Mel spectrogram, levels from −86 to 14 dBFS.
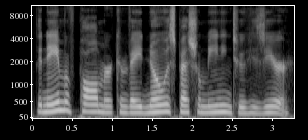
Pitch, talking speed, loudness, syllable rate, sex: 190 Hz, 200 wpm, -16 LUFS, 5.1 syllables/s, female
